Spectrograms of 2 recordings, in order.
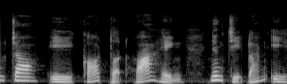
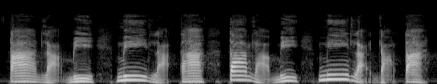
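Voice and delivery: plain reading voice

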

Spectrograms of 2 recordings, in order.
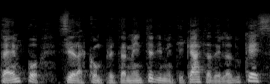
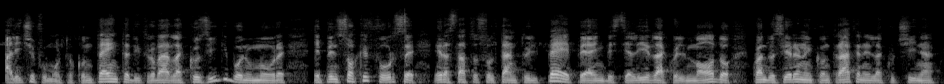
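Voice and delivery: plain reading voice

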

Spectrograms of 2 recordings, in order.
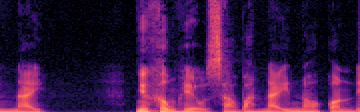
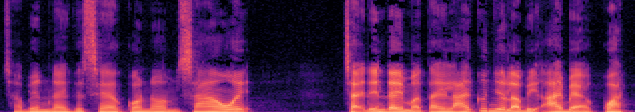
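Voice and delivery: quick, higher sheepish excuses; sheepish son; 7 semitones higher than usual. Acted. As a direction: rattle off excuses, scratching your head. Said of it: "anh gãi đầu".

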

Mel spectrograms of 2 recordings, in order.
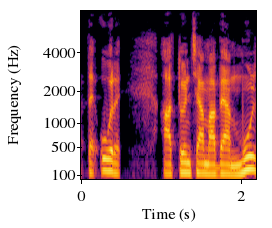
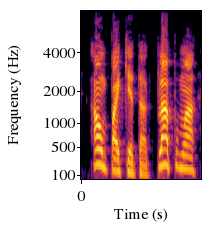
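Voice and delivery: ordinary delivery, nothing marked

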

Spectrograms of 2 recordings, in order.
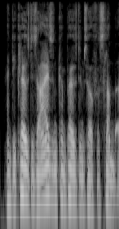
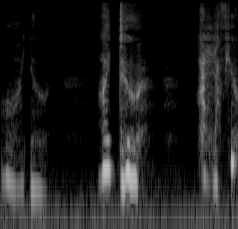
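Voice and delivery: tender whisper; 7 semitones higher, 8 dB quieter than usual. Acted. Ethel repeats her love to Lewisham, tenderly whispering. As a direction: whisper it with long pauses between.

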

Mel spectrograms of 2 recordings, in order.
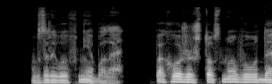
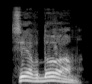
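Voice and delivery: higher, raised command voice; barked order; 7 semitones higher, 4 dB louder, slower than usual. A narrator's reading. Ordering everyone indoors under fire, barked command. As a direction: shout them into shelter. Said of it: "рявкнул я".

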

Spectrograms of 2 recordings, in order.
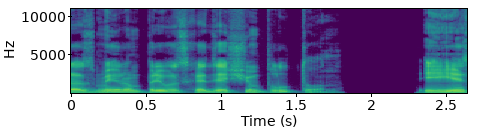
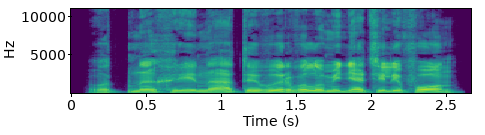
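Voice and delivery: louder, higher indignant outburst; 4 semitones higher, 6 dB louder than usual. Acted. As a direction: snap back in outrage. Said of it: "возмущённо сказал Николай". (возмущённо)

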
